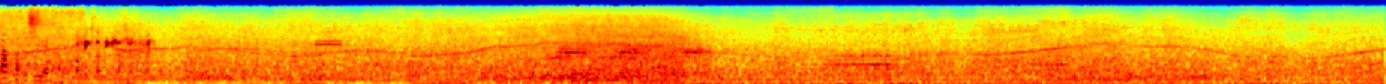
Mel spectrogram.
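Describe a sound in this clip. A wheel loader's diesel engine rumbles and revs.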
